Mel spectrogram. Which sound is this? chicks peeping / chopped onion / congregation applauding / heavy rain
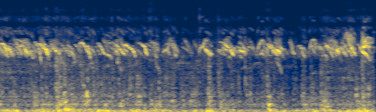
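chicks peeping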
